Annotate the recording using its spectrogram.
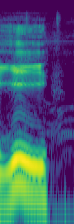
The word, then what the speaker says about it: Ye: Yee, to be pronounced Ye,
